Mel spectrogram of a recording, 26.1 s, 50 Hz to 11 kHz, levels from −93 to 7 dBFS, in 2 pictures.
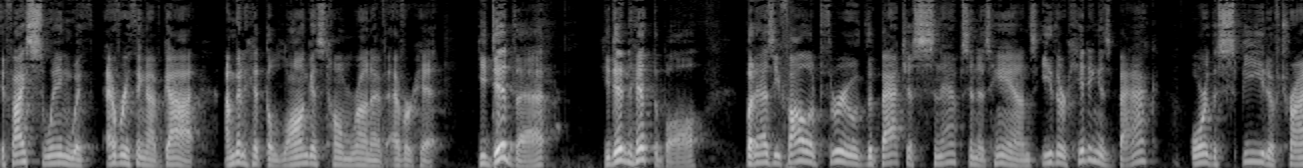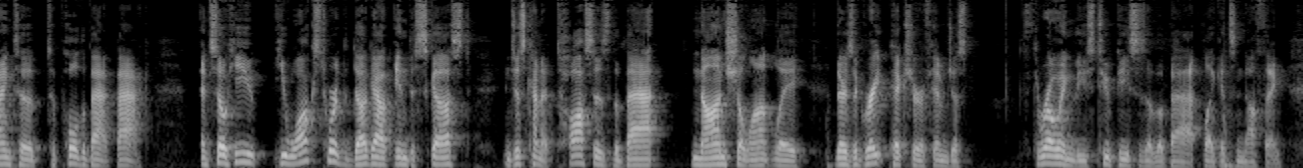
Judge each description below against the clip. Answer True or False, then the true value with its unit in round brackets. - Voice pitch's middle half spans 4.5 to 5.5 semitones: True (5.1 semitones)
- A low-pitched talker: True (130 Hz)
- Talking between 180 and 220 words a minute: True (200 wpm)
